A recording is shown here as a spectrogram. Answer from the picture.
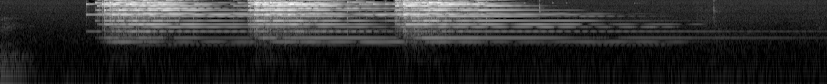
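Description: Altar bells rung three times at the elevation of the chalice after the consecration, strikes a little over two seconds apart, each ringing on and the last fading slowly over several seconds.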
